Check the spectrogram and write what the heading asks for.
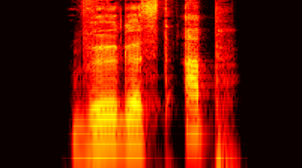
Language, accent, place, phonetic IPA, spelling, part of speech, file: German, Germany, Berlin, [ˌvøːɡəst ˈap], wögest ab, verb, De-wögest ab.ogg
- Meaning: second-person singular subjunctive II of abwiegen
